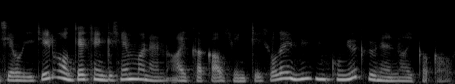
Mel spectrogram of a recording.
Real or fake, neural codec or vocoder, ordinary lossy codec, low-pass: fake; codec, 16 kHz, about 1 kbps, DyCAST, with the encoder's durations; none; none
